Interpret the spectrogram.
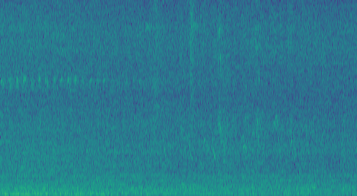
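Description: Running noise of two trains moving side by side, heard from the open doorway of one of them: a steady rush of wheels on rail with a faint steady hum underneath.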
